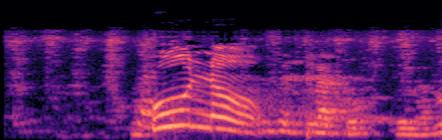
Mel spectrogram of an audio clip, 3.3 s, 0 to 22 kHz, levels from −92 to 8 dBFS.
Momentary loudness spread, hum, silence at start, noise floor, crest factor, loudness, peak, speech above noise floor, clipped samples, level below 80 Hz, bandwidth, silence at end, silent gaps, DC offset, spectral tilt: 22 LU; none; 0.05 s; -39 dBFS; 16 dB; -15 LUFS; 0 dBFS; 23 dB; under 0.1%; -66 dBFS; 9.4 kHz; 0 s; none; under 0.1%; -3.5 dB/octave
